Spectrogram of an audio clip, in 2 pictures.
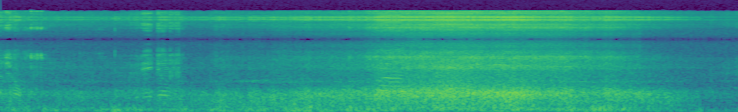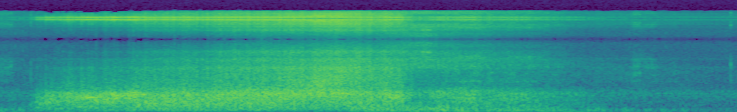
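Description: Wind rushes loudly past close by, rising and falling in gusts.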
